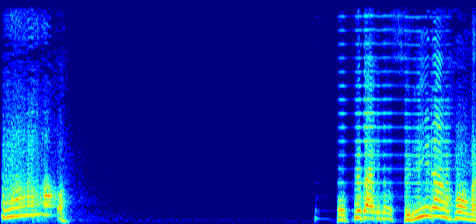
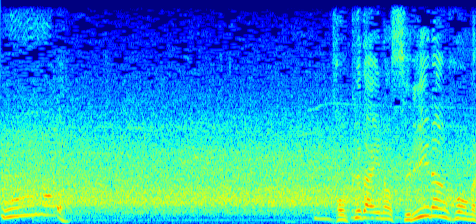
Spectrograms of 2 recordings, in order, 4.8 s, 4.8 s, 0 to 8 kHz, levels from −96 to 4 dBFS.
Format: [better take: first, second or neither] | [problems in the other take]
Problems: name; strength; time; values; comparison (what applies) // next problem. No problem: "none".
second | noise reduction (neural mask model RNNoise)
